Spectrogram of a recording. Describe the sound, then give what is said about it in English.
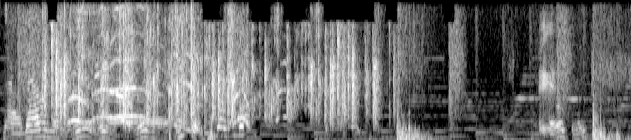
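An applause sound effect: sharp, clicky claps and patters rise in bursts over a bed of chattering, whistle-like voices, growing louder toward the end. “Let me get y'all some clap.”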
